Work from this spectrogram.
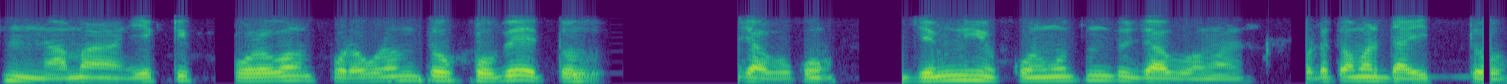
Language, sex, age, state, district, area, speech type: Bengali, male, 18-30, West Bengal, Malda, rural, conversation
